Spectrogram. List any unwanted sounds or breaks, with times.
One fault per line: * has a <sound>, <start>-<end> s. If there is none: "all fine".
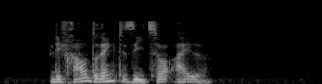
all fine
